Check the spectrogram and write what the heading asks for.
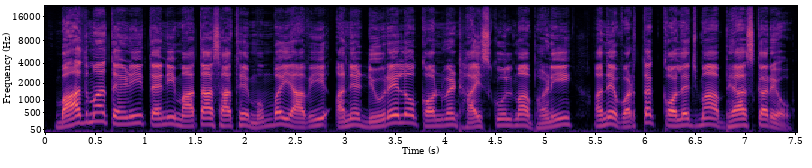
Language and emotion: Gujarati, neutral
